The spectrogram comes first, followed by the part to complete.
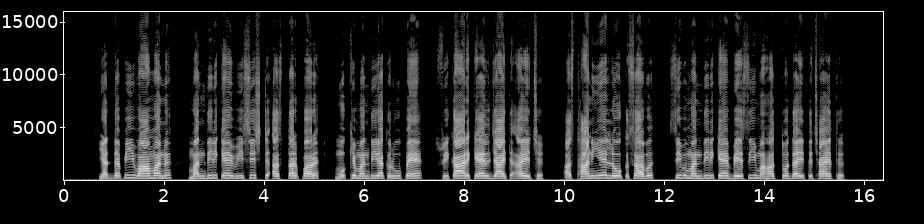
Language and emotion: Maithili, neutral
